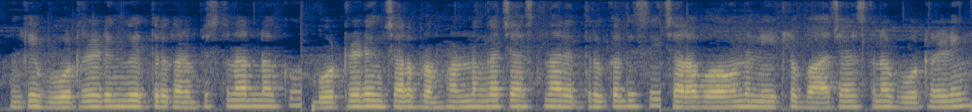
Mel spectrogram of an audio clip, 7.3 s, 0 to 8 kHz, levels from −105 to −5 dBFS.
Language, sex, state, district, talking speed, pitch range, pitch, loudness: Telugu, female, Andhra Pradesh, Visakhapatnam, 155 wpm, 145-155 Hz, 150 Hz, -34 LUFS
